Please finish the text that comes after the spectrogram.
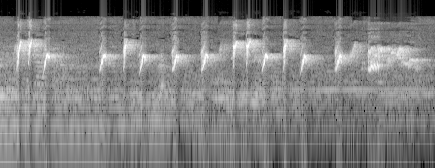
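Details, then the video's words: Red-whiskered bulbul of the Sông Kôn song style singing loud, clear whistled phrases with sharp upslurred notes, about ten bursts in quick succession, over a faint steady low hum. "Chào mào sông kôn hót cực hay cực đẹp"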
